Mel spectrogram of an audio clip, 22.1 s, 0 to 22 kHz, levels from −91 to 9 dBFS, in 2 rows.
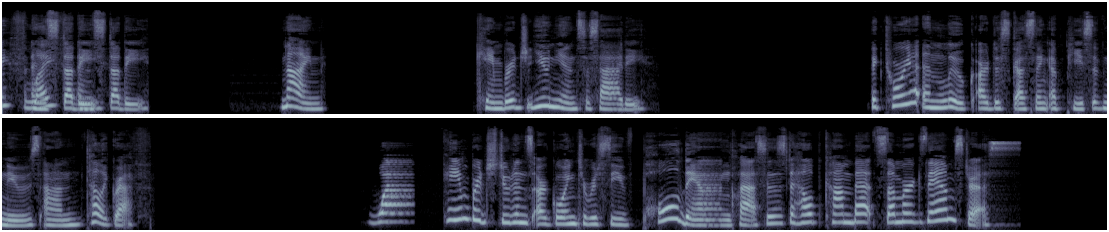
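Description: From the very start until 1.46 s, a doubled audio track runs: a second full-band copy, roughly as loud as the original, trails it by about half a second, most likely because the same signal arrived again through a slower path. It has no decay or room colouring and cuts off abruptly at 1.46 s. On a spectrogram, every feature appears twice at a fixed horizontal offset. The waveform shows overlapping, denser envelopes that thin out suddenly.

AAC frame loss with concealment follows at 6.07–6.18 s, 14.90–15.56 s, 18.06–18.29 s and 20.91–21.24 s, with gaps of about 110 ms, 670 ms, 230 ms and 330 ms. These fit runs of two, twelve, four and six lost frames. The decoder covers each gap by reusing the last good spectrum, producing smeared, noisy or phasey patches. The 0.67 s one at 14.90 s decays toward silence and then fades back in. Spectrograms show blurred, time-frozen bands, and the longest gap also shows a fading envelope.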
